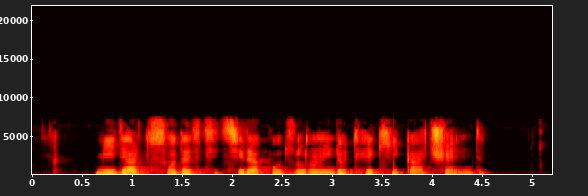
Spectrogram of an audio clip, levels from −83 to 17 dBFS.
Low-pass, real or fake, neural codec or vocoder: 7.2 kHz; real; none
